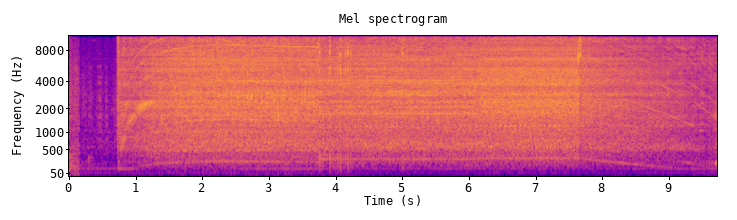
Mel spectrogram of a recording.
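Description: Electric hand mixer whirring at high speed while beating eggs and sugar for a genoise sponge cake, a steady loud motor drone that starts abruptly, holds with a slight pitch shift partway through, then eases off near the end; no talking.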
